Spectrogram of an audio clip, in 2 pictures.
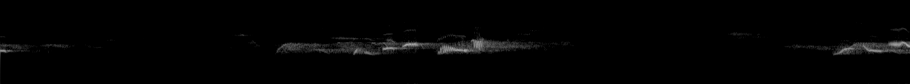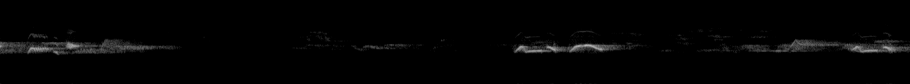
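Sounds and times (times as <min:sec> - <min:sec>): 
common blackbird song: 0:02.2 - 0:06.0, 0:07.2 - 0:11.3, 0:12.0 - 0:18.2.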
